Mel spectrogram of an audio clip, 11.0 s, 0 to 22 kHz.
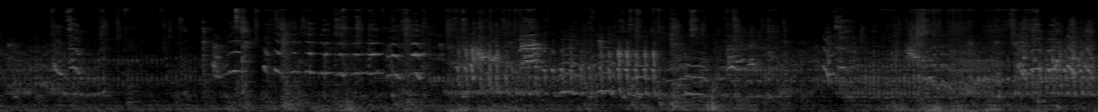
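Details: A 2022 team of yellow Harz German Roller canaries sings soft, rolling, rattling trills that swell and fall in long unbroken phrases, with faint background noise.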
